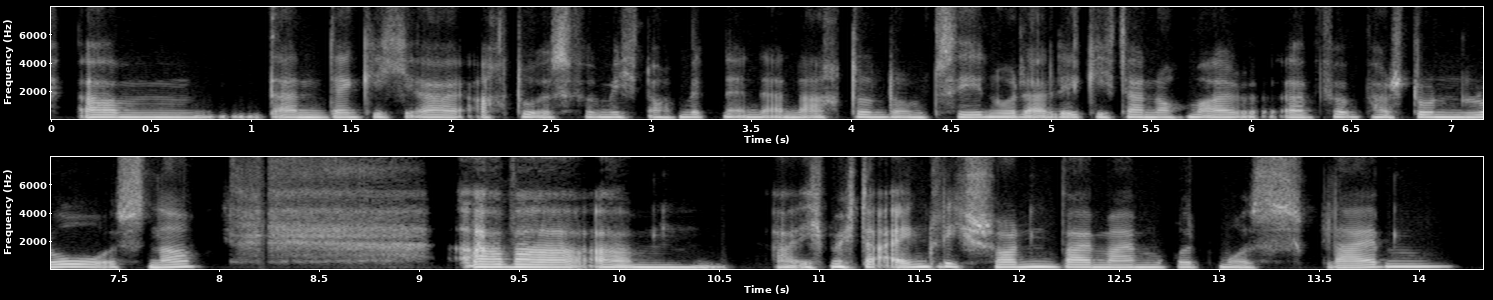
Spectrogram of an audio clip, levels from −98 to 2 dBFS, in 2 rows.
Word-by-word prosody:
Ähm, 160 -1 0
dann 160 -4 -3
denke 160 +1 -2
ich, 165 - -7
äh: - - -4 0.2
„8:00 175 -3 -5
ist 160 - -3
für 170 - -8
mich 165 -2 -4
noch 160 -1 -6
mitten 170 +3 -5
in 175 -4 -2
der - - -3
Nacht 155 +4 -5
und 165 -1 -1
um 160 -4 -3
10:00, 165 - -1
da 85 0 -1
lege 85 - -4
ich 150 - -7
dann 170 -2 -1
noch 160 -2 -4
mal, 175 +1 -1
äh, 155 0 -2
für 180 - -4
'n 170 - -6
paar 170 -1 -3
Stunden 165 0 0
los“, 180 +2 +1
ne? 185 +5 +2 1.3
Aber, 180 -2 +6 0.2
ähm, 160 0 +2 0.2
ah, - - -1
ich 170 0 -2
möchte 190 -5 +3
eigentlich 190 +1 +3
schon 175 +2 +4
bei 170 -1 +3
meinem 160 0 +1
Rhythmus 165 0 -5
bleiben, 195 +6 +1
165 Hz, 170 wpm, -23 LUFS, 160-180 Hz, 1.3 s, Aber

